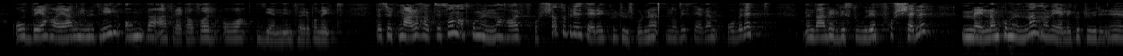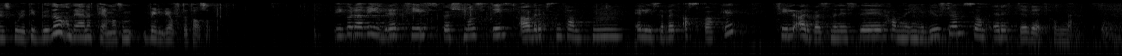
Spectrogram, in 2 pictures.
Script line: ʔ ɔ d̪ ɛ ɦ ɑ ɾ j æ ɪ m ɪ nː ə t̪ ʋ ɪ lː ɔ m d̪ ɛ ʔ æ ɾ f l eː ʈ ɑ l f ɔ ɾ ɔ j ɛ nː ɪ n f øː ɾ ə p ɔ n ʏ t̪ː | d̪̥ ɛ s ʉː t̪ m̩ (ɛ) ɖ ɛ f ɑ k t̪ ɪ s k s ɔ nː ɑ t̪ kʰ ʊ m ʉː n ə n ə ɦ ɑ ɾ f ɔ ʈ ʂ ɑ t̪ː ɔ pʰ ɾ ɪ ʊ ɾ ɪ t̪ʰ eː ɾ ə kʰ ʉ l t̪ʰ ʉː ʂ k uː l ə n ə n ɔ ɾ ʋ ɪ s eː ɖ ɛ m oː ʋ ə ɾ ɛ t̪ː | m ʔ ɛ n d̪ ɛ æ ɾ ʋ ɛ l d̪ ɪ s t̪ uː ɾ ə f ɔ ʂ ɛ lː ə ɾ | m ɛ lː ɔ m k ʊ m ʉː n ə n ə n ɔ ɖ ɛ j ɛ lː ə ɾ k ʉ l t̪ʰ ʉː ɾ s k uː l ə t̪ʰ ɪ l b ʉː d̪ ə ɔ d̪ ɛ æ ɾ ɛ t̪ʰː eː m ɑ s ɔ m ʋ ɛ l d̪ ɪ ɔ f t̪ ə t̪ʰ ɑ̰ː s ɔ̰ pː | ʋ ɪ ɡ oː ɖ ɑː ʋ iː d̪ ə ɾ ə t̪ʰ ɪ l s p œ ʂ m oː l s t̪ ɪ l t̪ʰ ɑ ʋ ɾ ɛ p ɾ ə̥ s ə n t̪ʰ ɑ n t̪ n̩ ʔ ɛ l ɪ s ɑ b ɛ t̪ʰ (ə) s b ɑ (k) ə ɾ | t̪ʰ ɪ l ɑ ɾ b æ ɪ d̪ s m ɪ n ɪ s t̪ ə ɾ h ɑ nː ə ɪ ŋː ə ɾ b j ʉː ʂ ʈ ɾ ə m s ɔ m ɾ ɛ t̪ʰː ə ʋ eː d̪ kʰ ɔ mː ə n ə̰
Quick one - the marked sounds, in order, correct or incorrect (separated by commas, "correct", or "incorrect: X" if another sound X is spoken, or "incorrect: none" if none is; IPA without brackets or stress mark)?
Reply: incorrect: æ, incorrect: ɑ, correct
